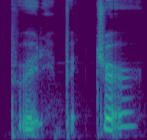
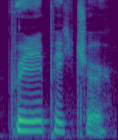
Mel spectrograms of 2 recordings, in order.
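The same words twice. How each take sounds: First: It is acted out with the character's intonation. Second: It is read out flatly, without acting.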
